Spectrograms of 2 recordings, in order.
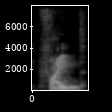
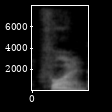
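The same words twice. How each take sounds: First: It is said in a non-Cockney accent. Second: It is said in a Cockney accent. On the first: "I'd say in my own accent" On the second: "I'd be like"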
